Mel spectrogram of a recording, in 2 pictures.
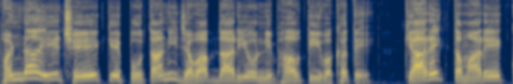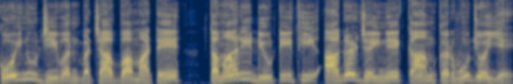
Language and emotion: Gujarati, neutral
